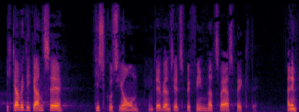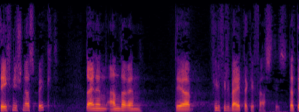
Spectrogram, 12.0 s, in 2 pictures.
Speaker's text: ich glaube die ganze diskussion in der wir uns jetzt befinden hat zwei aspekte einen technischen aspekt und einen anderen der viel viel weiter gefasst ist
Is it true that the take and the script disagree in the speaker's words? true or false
true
